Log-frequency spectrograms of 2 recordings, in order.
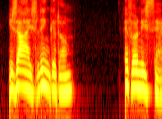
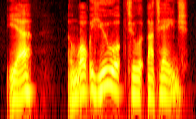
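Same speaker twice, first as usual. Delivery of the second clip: asking himself; 4 semitones lower than usual. A narrator's reading. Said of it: "he asked himself".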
